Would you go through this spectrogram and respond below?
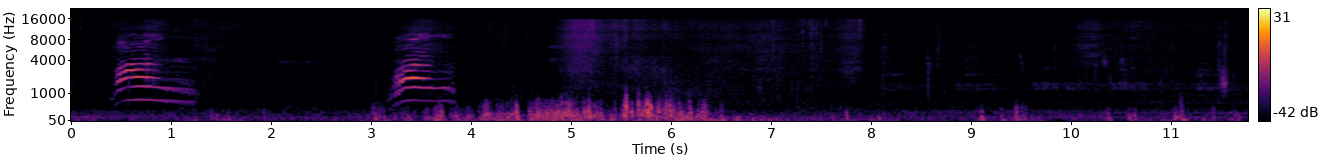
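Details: High-pitched black Persian cat that often meows and talks gives two drawn-out, slightly falling meows about two and a half seconds apart, followed by loud rustling and scuffling over a low background hum.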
